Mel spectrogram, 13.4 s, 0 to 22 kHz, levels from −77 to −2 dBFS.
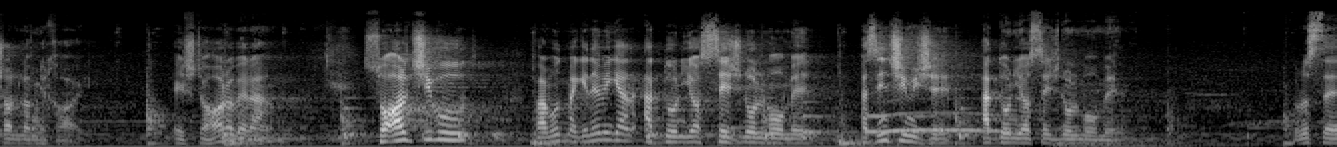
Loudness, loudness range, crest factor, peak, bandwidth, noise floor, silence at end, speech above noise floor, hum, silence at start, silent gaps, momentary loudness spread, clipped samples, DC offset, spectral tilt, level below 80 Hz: -22 LUFS; 9 LU; 26 dB; 0 dBFS; 17 kHz; -51 dBFS; 0 s; 27 dB; none; 0 s; none; 23 LU; under 0.1%; 0.2%; -1.5 dB/octave; -62 dBFS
